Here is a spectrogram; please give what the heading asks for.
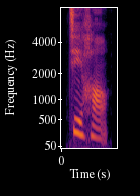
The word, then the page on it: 记号: jì hao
